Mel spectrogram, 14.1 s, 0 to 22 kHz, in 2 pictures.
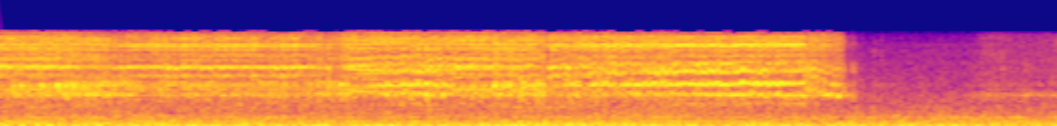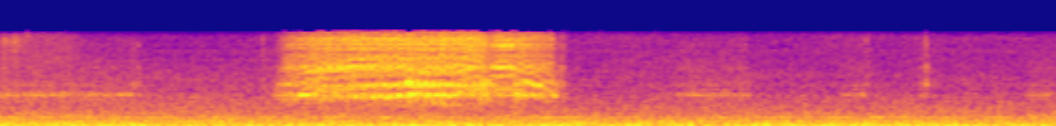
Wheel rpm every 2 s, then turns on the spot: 160, 160, 130, 20, 60, 60, 0.
6-8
